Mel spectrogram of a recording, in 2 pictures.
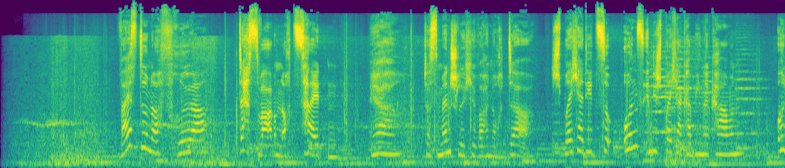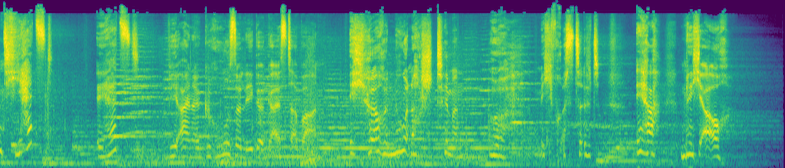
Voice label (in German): Charaktere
